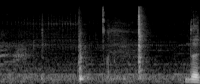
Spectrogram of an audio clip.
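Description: Three short clicks from a hand working the switches and knobs of a homemade pellet-stove bypass control box, the last the sharpest, over a steady low hum.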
